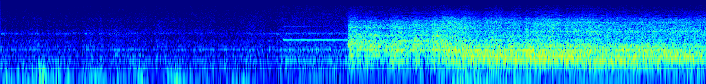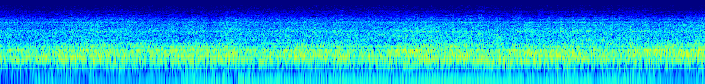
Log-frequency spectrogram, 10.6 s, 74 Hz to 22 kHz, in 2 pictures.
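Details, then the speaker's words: 2004 Ford Focus at startup: loud, rough grinding with fast, uneven clunking from a failed AC compressor clutch pulley bearing, which could throw the belt; compressor assembly and dryer to be replaced. "quick if you can hear that noise terrible grinding clunking sound this is sound of the AC compressor clutch pulley gone bad"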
